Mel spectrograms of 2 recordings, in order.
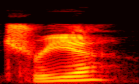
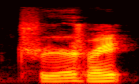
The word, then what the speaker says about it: Trier: Tria? Trier. Trier. Just think tree and then more tree. Trier.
